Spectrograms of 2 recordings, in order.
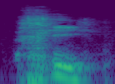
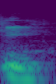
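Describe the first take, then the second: First: The sound is strong and harsh in the throat. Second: The sound is soft, just breath passing through. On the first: "en Espagne, ils prononcent beaucoup plus fort cette son-là" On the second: "C'est que de l'air, de l'air qui passe"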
